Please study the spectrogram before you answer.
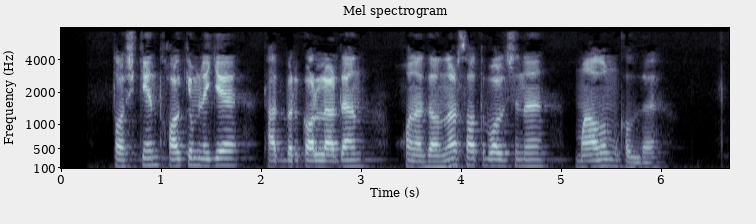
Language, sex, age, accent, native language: Uzbek, male, 18-24, Toshkent viloyati, Uzbek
